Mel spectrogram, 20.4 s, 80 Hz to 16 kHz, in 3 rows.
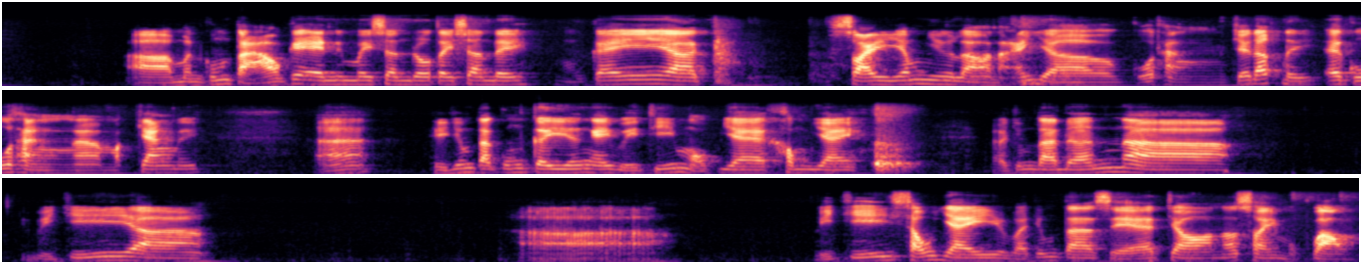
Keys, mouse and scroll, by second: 0.2-5.2 drag, 9.2 click, 13.2 click, 15.3 click, 20.0 typing.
